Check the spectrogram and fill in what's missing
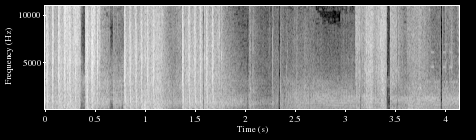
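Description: Automatic gunfire in Call of Duty: Warzone, several rapid bursts of loud close shots with brief gaps, then quieter lingering echoes and another burst near the end.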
